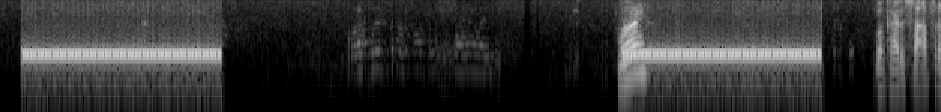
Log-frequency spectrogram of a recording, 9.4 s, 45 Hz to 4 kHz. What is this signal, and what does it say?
Ringback tone (North America), 440 + 480 Hz, with speech.
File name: out- - - - - .68207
